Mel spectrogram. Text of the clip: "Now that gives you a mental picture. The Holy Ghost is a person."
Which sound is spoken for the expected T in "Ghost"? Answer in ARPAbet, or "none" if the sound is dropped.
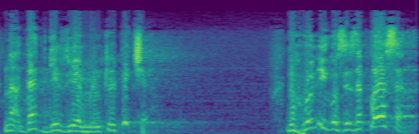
none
